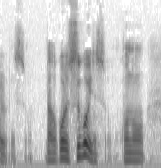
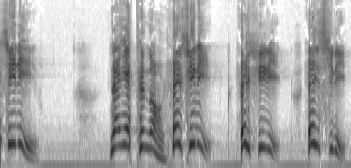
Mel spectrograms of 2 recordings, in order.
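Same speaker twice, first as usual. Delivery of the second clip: much higher and louder underbite call; jutting jaw voice; 13 semitones higher, 9 dB louder, slower than usual. Shown as a demonstration. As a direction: push the jaw out and shout. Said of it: "もう一回やらせてください".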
